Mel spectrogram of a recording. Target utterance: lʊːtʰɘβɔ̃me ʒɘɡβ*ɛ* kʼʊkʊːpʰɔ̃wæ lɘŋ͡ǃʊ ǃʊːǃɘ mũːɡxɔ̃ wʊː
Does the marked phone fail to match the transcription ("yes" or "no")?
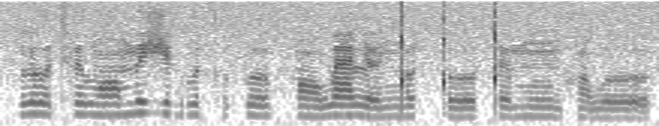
yes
